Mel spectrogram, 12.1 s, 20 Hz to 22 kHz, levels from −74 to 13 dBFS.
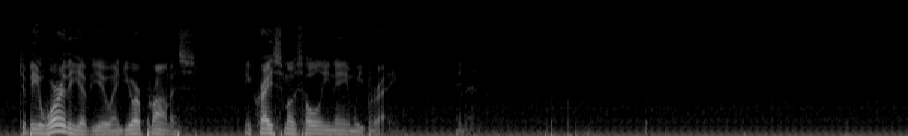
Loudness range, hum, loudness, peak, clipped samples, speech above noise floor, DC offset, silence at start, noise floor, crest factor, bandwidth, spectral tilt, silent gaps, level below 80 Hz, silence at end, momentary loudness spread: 24 LU; 60 Hz at -50 dBFS; -30 LUFS; -12 dBFS; under 0.1%; 23 dB; under 0.1%; 0 s; -52 dBFS; 22 dB; over 20 kHz; -7.5 dB/octave; none; -48 dBFS; 0 s; 27 LU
